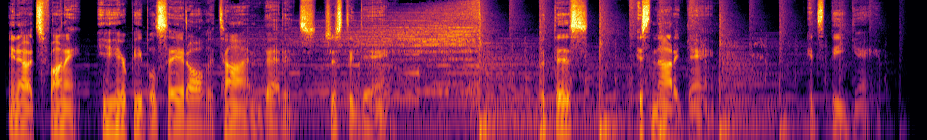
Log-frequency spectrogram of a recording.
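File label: American English, male, corporate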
